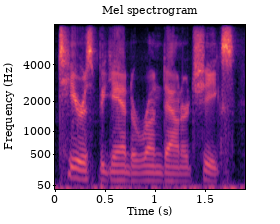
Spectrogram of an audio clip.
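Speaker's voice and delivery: plain reading voice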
